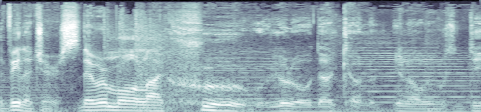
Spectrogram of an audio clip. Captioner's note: voice deepens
